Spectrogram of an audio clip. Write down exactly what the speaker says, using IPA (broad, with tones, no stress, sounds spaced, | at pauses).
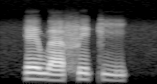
ɛ˧ w a˨ f e˧ k i˨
